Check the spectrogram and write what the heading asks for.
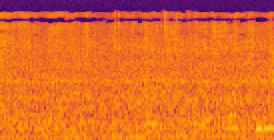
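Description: Busy airport terminal hall ambience: many indistinct voices over a steady low rumble, with travellers wheeling suitcases and luggage trolleys across the tiled floor.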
